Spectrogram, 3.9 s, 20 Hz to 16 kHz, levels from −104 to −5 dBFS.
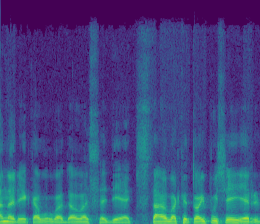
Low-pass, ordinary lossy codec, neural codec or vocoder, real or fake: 14.4 kHz; AAC, 64 kbps; none; real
